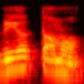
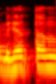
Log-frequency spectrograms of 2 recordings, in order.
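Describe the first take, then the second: First: The word ends with an added 'o' vowel. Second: The word ends on a bare final consonant. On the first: The speaker calls it right. "ওকার উচ্চারণ করবা" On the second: The speaker calls it wrong. "এটা বৃহত্তম বলে ভুল হবে"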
